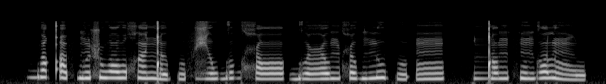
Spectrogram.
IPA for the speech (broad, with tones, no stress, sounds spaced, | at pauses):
b o˦ qʼ o˧ f ɡ ũ˧ ʂ w ɔ˦ w χ ɐ̃˦ ŋ͡ǃ ɵ˨ p u˨ f ʑ ɵ˧ w ɡ o˦ ɡ ħ ɔ˧ | ɡ u˨ ʕ o˧ ŋ ħ u˧ ɡ n u˦˨ p u˨ ʔ õ˧ | ŋ͡ǃ ɔ˧ ŋ f ũ˧ ɡ ɔ˦ l õ˨ w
